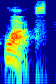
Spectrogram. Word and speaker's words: f.lux: have a free application called flux and it's spelled f.lux that automatically eliminates all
